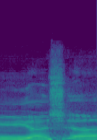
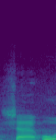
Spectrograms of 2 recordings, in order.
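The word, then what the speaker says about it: يشاء: Tak ada hamzah. Tu bahaya. Itu tak. Jadi tak sempurnalah kalimah tu. Sya tu sya, kan? Sya'u tu. Jadi kena hati-hati.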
